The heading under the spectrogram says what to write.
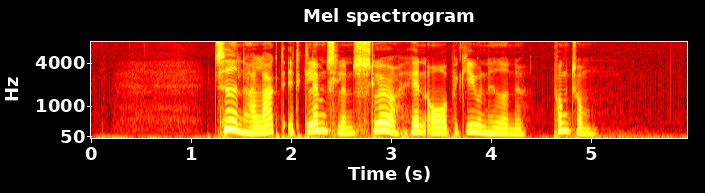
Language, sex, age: Danish, female, 41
